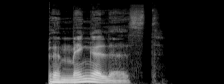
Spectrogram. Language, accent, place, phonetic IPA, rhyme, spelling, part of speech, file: German, Germany, Berlin, [bəˈmɛŋələst], -ɛŋələst, bemängelest, verb, De-bemängelest.ogg
- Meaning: second-person singular subjunctive I of bemängeln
